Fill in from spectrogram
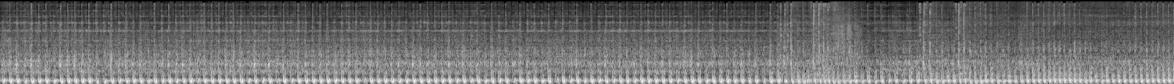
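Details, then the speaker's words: Trike with a small single-cylinder engine, pull-started and idling: a steady hard knock on every few beats; owner unsure if top or bottom end, later found to be the clutch. "okay so I think the knock is still there but it's I'm not sure if it's a top end or a bottom end knock it might be at bottom end"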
